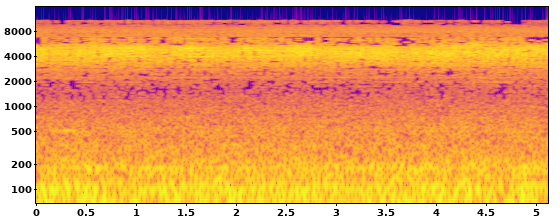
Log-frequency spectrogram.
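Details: Rural Japanese countryside in summer, alive with many cicadas and other insects producing a continuous high, hissing whir without pauses, layered over a gentle low-pitched rumble.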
